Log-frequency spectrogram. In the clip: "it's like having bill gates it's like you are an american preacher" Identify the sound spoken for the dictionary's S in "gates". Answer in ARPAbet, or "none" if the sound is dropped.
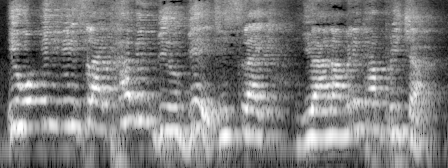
none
